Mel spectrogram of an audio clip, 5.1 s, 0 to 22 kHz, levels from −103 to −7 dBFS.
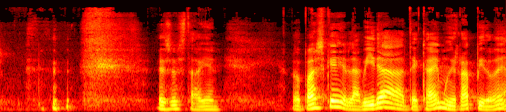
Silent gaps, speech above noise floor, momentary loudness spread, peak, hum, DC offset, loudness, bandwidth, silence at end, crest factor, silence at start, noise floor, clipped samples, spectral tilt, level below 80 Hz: none; 27 dB; 17 LU; -6 dBFS; none; under 0.1%; -26 LUFS; 16.5 kHz; 0 s; 22 dB; 0.25 s; -52 dBFS; under 0.1%; -6 dB/octave; -72 dBFS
